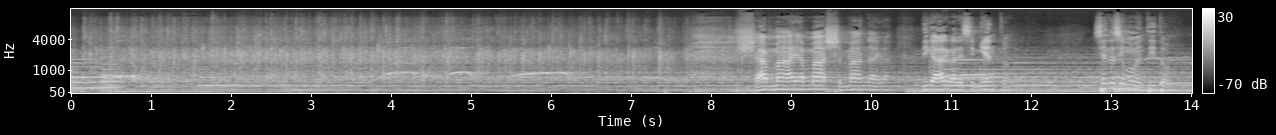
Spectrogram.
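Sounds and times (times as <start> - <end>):
church audience clapping: 0.0 - 8.8
speech: 8.6 - 11.8, 12.8 - 13.9.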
